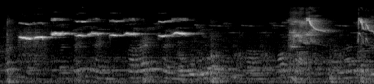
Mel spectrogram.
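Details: Lure sound of a female white-eye to make reluctant males sing: wavering high whistled notes in a quick series, ending with a couple of harsh buzzy chirps, low murmur underneath.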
